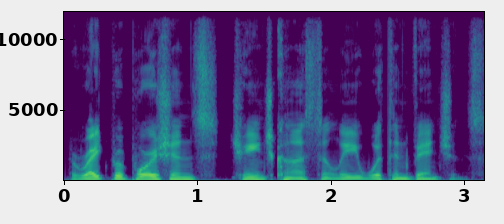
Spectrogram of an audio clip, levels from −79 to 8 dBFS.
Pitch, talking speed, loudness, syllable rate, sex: 110 Hz, 135 wpm, -20 LUFS, 4.6 syllables/s, male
